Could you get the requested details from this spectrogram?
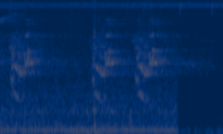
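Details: Parrots heard constantly around lodging in a village in Costa Rica, in March: three harsh, squawking calls about half a second apart, each a loud downward-bending screech, over a steady electrical hum.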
